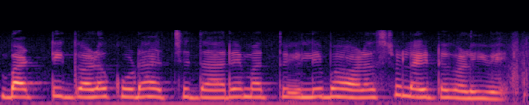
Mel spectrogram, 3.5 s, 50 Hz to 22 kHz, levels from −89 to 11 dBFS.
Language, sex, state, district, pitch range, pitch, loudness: Kannada, female, Karnataka, Bidar, 270-290 Hz, 280 Hz, -18 LUFS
